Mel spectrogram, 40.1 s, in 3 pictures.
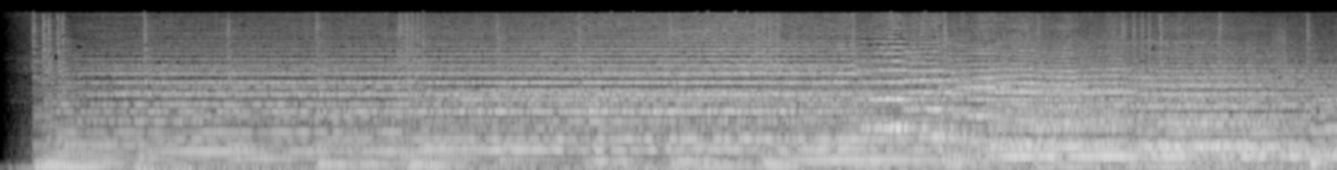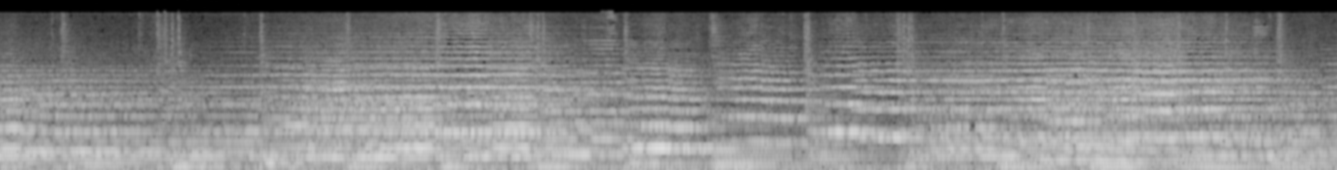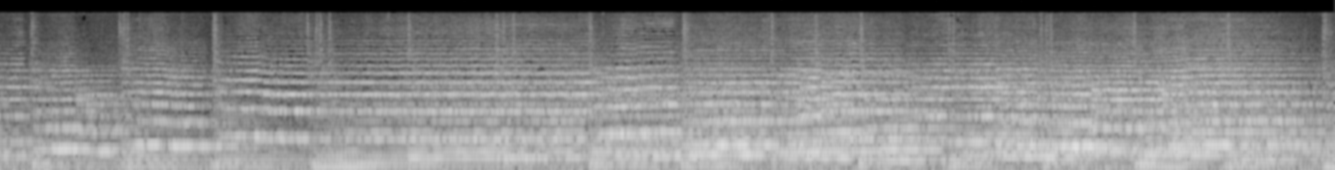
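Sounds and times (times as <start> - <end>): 
orchestral music: 0.4 - 40.0.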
